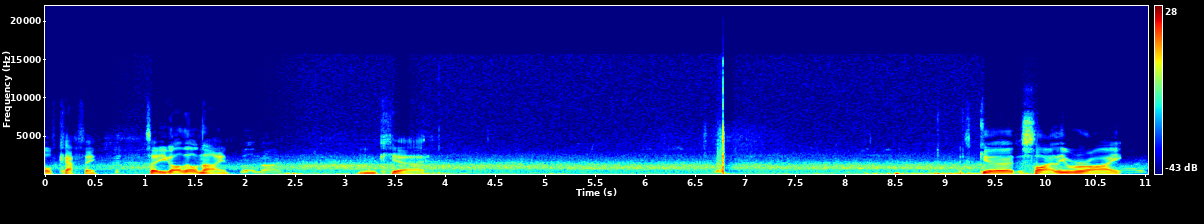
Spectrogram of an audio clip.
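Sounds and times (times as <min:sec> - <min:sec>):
background hiss: 0:00.0 - 0:11.0
golf club striking ball: 0:06.6 - 0:07.3.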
